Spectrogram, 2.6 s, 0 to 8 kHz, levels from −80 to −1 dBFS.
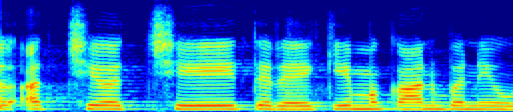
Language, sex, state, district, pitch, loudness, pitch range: Hindi, female, Uttar Pradesh, Shamli, 245 Hz, -17 LUFS, 240-250 Hz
